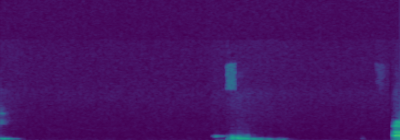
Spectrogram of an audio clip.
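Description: Near silence on a gated call line, broken about a second in by one short, low vocal sound, under half a second long.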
